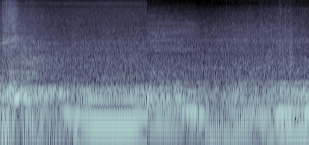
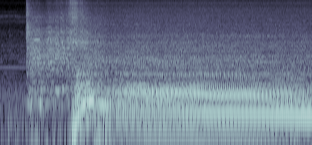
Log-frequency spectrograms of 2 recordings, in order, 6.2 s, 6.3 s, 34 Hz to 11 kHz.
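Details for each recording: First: V10-swapped Ford Mustang started after rewiring the MAF sensor and reconnecting a forgotten main ECU plug: fires and settles into a steady low rumble, throttle blips rise and fall cleanly; normal running. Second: Ford V10 swapped into a Mustang, after rewiring the MAF sensor; brief crank, catches quicker than before with a slight stumble, then steady deep idle; mild starting stutter.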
